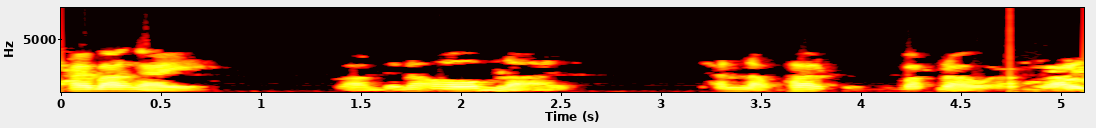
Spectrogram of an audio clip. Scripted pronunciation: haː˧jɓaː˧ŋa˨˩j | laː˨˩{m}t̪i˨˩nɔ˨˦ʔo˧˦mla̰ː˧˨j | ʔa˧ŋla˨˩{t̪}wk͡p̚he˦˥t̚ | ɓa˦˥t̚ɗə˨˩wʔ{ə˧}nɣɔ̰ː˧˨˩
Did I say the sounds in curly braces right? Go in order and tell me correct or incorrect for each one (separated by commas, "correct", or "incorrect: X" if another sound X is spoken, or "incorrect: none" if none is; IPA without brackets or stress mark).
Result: correct, incorrect: none, incorrect: a˧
